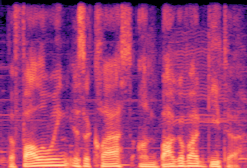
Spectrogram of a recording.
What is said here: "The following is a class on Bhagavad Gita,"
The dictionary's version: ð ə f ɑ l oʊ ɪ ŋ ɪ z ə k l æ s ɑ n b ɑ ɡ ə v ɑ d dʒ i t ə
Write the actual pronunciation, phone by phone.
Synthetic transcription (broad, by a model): ð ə f ɑ l oʊ ɪ ŋ ɪ z ə k l æ s n b ɑ ɡ ə v ɑ d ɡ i t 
